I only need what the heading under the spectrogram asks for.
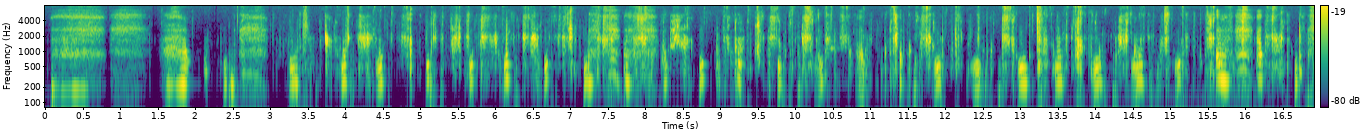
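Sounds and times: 
oral sex sounds: 3.3s - 16.9s.

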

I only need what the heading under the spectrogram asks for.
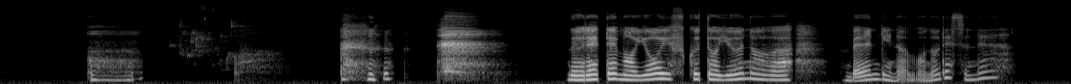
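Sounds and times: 
water poured out to rinse someone off: 1.7s - 2.7s
speech: 3.7s - 4.6s, 5.7s - 10.2s.

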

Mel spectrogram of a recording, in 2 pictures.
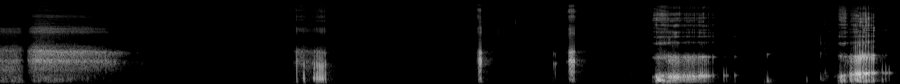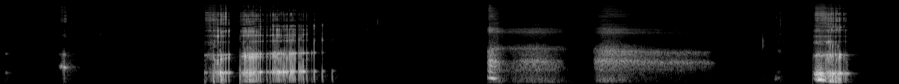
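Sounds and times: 
person burping for ASMR: 6.6s - 7.3s, 8.4s - 8.9s, 11.1s - 12.4s, 17.2s - 17.6s.

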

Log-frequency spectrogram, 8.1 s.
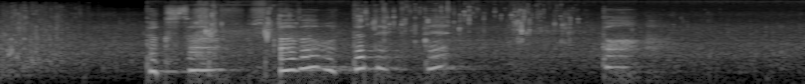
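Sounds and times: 
speech: 1.5s - 4.6s
hot water being poured: 1.5s - 6.5s.

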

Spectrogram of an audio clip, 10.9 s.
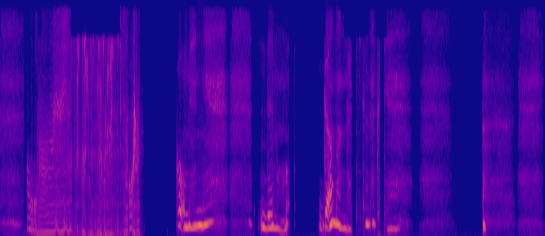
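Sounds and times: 
long loud sputtering fart: 0.6s - 2.9s
speech: 0.6s - 2.9s, 3.6s - 4.4s, 5.2s - 5.8s, 6.5s - 8.1s.

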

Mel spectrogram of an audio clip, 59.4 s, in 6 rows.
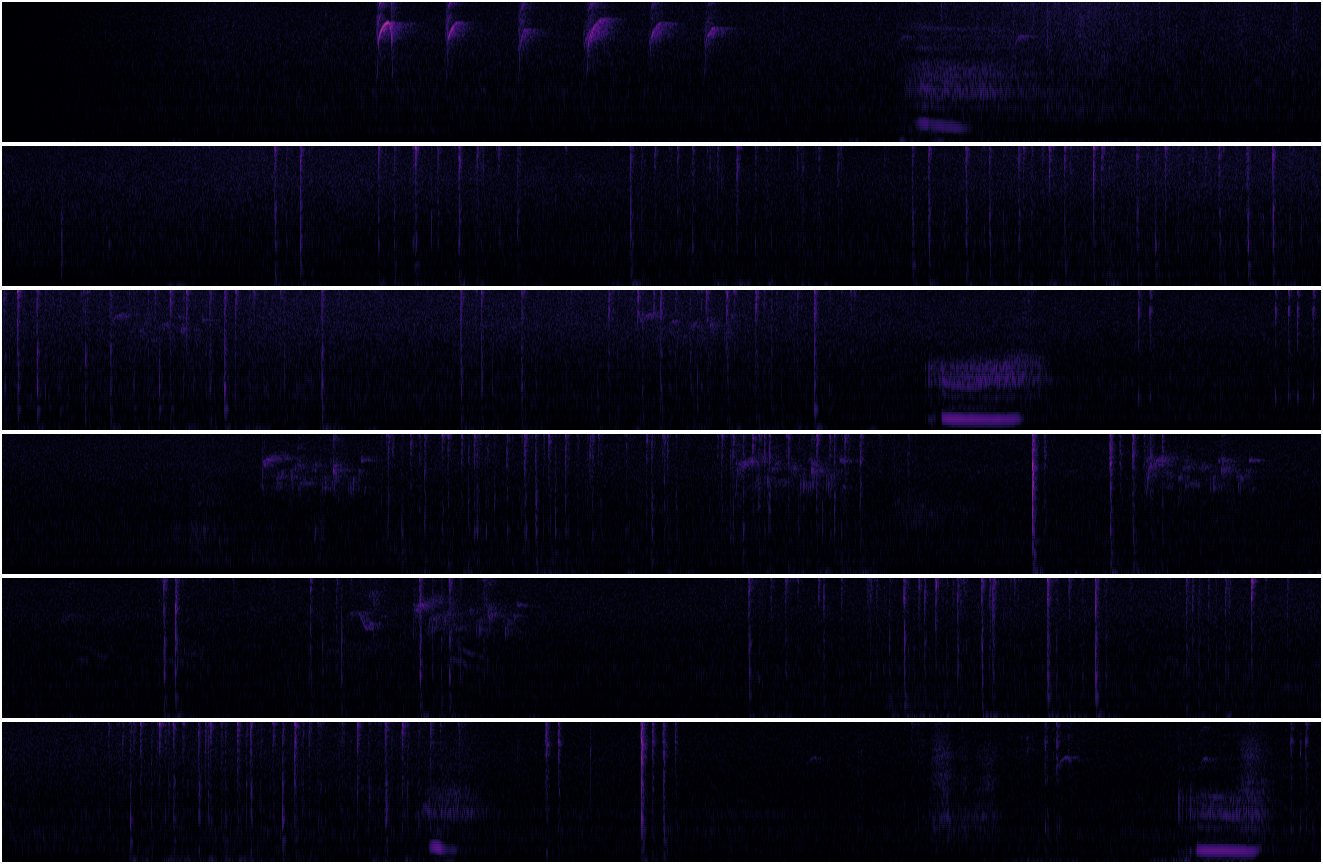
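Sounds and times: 
wind: 0.0s - 59.3s
working at a PC: 11.9s - 22.5s, 23.2s - 26.2s, 29.4s - 29.7s, 32.5s - 36.5s, 37.4s - 38.4s, 40.8s - 41.2s, 41.8s - 43.3s, 45.1s - 49.2s, 50.2s - 54.6s, 57.3s - 57.5s, 59.1s - 59.3s.

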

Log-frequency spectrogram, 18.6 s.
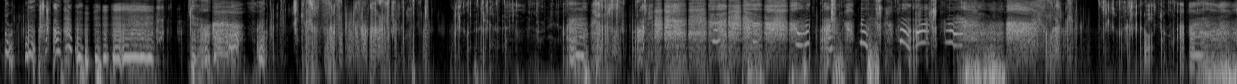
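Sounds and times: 
saliva-heavy deep ear licking and sucking: 0.0s - 18.5s.

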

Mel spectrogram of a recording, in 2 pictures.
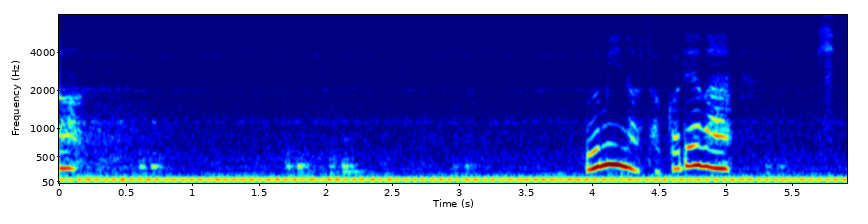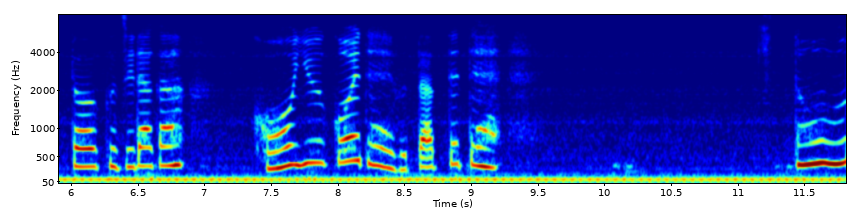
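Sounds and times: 
train lounge car rumbling: 0.0s - 0.8s
speech: 4.0s - 9.4s, 11.4s - 11.8s.

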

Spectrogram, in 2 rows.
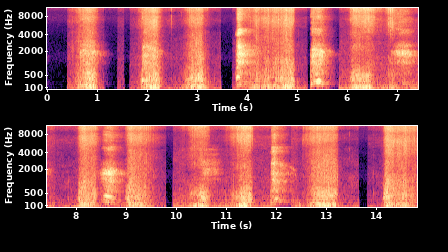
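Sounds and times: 
binaural ear cleaning with sound effects: 0.5s - 1.1s, 1.8s - 5.0s, 6.0s - 11.6s, 12.5s - 13.4s, 14.1s - 14.8s.

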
